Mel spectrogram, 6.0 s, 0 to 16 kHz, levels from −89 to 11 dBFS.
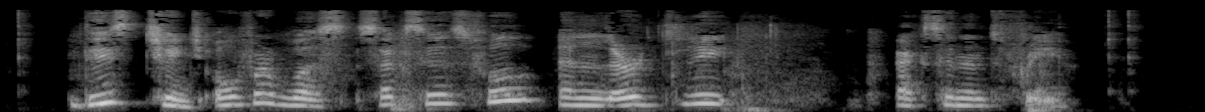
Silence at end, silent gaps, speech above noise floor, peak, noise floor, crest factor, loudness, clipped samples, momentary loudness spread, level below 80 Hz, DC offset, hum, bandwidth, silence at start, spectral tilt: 0.7 s; none; 33 dB; -4 dBFS; -54 dBFS; 18 dB; -21 LUFS; under 0.1%; 11 LU; -52 dBFS; under 0.1%; none; 11.5 kHz; 0.35 s; -3 dB/octave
